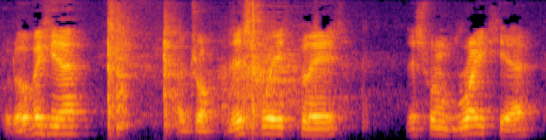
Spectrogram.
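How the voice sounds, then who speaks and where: A young fitness vlogger talks casually to camera from his small home garage gym, rambling and poking fun at himself. His voice sits at medium pitch with a measured pace, and the camera's own mic gives noisy home audio.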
